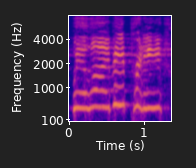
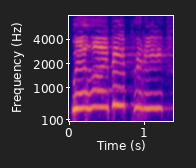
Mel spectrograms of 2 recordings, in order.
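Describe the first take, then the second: No difference in how they are said.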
